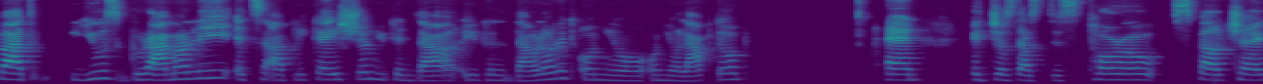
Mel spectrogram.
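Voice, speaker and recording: A woman's bright, sharp tone at a fairly high pitch, with a Polish accent, fairly even intonation, a fairly slow pace and big swings in loudness on a very clean recording with a silent background. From Poland. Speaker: yacht chief stewardess. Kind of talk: interview advice. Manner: hesitant with fillers.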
